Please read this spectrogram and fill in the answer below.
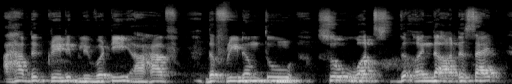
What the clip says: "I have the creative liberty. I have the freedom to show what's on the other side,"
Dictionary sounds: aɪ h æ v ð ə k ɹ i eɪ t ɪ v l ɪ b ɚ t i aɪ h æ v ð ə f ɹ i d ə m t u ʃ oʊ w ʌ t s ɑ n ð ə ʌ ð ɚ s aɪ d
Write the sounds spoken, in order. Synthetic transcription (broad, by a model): aɪ h æ v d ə k ɹ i eɪ t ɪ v l ɪ b ɚ t i aɪ h æ v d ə f ɹ i d ə m t u s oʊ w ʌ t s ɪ n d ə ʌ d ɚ s aɪ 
